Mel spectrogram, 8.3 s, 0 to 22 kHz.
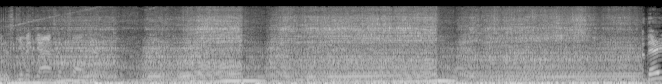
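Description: A Mazda Miata with a 1.6 engine and a cheap turbo kit revs loudly up close, its pitch climbing and falling through several throttle blips, with brief dips between pulls.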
